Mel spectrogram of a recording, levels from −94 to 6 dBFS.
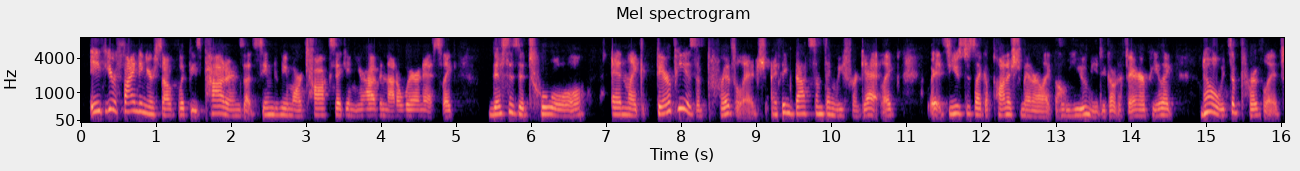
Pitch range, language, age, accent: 165-195 Hz, English, 20-39, American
